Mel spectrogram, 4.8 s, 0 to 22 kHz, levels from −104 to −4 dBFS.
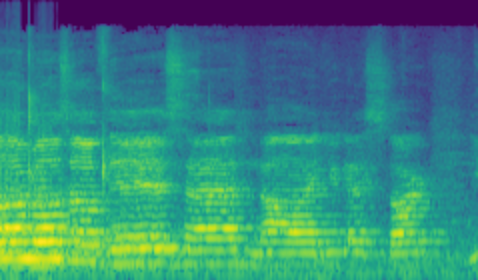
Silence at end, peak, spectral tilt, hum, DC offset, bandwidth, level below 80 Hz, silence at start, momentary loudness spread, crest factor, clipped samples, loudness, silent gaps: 0 s; 0 dBFS; -5 dB/octave; none; under 0.1%; 15 kHz; -42 dBFS; 0 s; 16 LU; 12 dB; 0.6%; -13 LUFS; none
